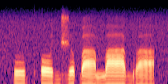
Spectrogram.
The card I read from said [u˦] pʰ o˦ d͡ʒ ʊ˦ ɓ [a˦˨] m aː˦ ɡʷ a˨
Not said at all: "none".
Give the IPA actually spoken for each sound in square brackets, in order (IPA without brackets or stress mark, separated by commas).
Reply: u˦, a˨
